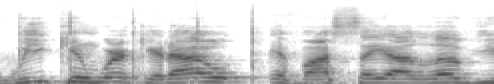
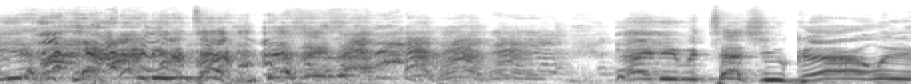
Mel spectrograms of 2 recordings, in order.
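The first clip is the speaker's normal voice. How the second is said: high, loud laughing shout; 4 dB louder than usual. Real, not acted. Cracking up at the joke.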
